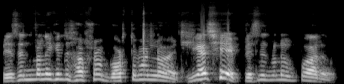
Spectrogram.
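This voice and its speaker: A man's voice: high voice, animated, very fast, a little hiss or hum. A man teaching English to children in an online class, firm and repeating his prompts, heard over a video call.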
